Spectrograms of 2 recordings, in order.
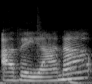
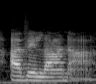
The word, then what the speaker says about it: Avellana: here is the name Avellana or Avellana, spelled A-V-E-L-L-A-N-A. There is obviously a few ways you could probably pronounce this, Avellana, Avellana. Few different options here.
